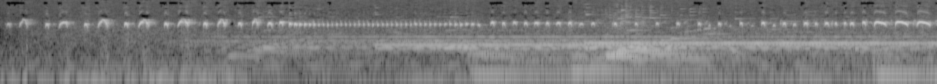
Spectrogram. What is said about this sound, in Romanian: Privighetoarea cântă mai departe, iar împăratul căzu într-un somn adânc, binefăcător.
